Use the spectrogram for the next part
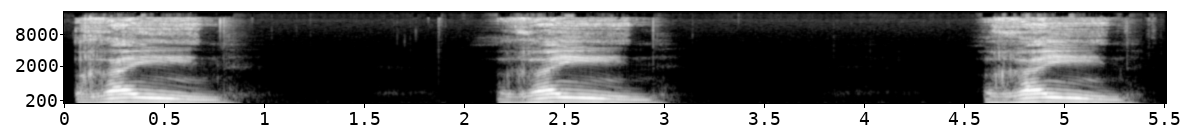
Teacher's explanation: This one is coming from the upper part of the throat, same as خ.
